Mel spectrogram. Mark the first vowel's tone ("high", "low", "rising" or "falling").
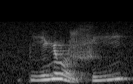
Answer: rising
